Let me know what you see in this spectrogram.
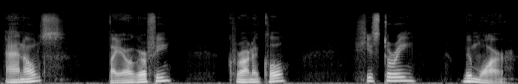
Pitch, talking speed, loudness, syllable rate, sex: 125 Hz, 60 wpm, -17 LUFS, 4.1 syllables/s, male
